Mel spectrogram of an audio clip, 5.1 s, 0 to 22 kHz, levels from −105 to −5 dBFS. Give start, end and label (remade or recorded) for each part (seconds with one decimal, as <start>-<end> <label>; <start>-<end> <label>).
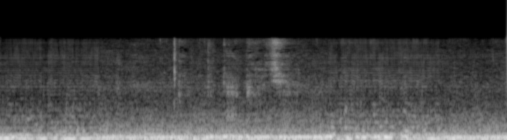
0.0-1.0 remade; 1.0-3.3 recorded; 3.3-4.4 remade; 4.4-5.1 recorded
